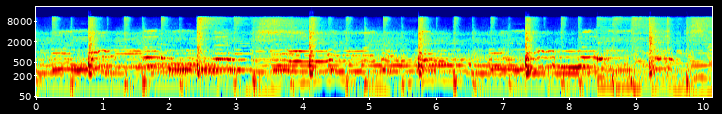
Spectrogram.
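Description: Rock band playing live: drum kit with cymbal crashes about every second and a half, electric guitar and bass, and a woman singing, all picked up by the camera's own microphone in the room.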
